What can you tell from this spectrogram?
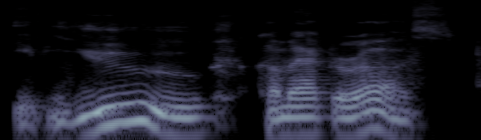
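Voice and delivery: drawn out, each word weighed; slow the threat right down; slow menacing repeat. Retold or imitated. Iran warning Trump, slow deliberate threat.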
